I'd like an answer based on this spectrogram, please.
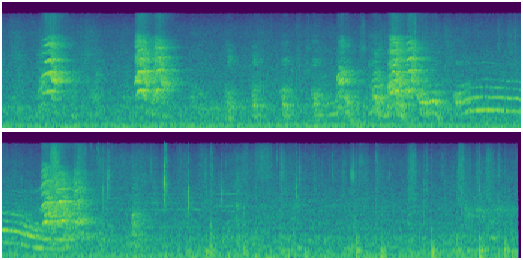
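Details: Jack Russell Terrier giving a rising-then-falling howl near the middle, preceded by several short yelping barks and whimpers, with a steady low hum underneath.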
